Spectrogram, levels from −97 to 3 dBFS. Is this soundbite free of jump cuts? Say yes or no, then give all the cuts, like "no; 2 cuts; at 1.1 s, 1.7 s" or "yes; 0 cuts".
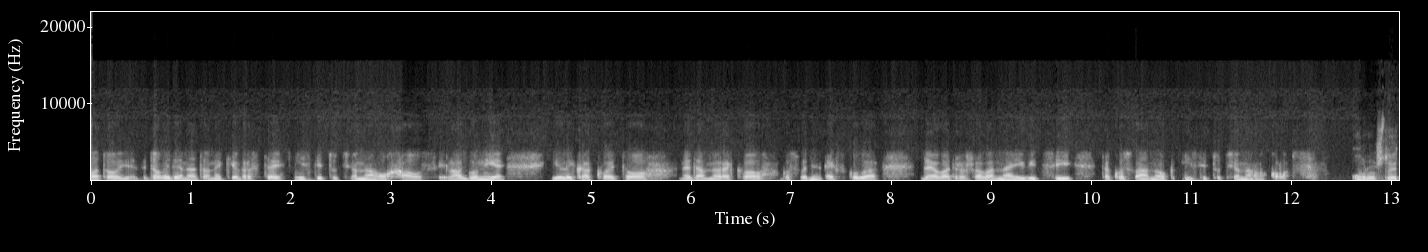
no; 1 cut; at 2.0 s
